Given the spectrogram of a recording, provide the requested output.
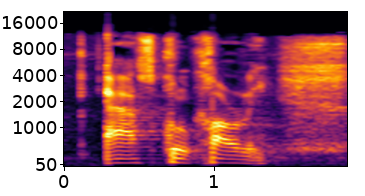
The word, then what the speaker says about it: Kulkarni: I mean, there may be a different pronunciation to her last name, but that's how she pronounces it, as Kulkarni.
